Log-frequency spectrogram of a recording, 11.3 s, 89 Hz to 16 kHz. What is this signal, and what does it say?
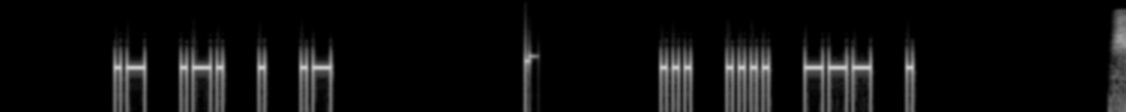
Morse code, heard as a keyed tone, about 20 wpm, spaced as for 15 wpm, 700 Hz. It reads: AREA SHOE
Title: 068 Lesson 12f - Letter d - Words 20wpm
